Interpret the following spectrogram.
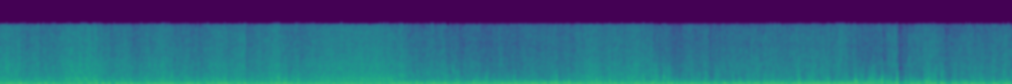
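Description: Wind buffeting the microphone of an FPV drone's onboard camera, over the steady hum of the drone's electric motors, with a faint tone that fades out about four seconds in.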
